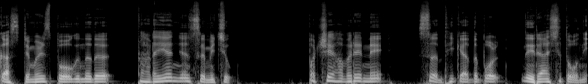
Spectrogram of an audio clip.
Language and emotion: Malayalam, sad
